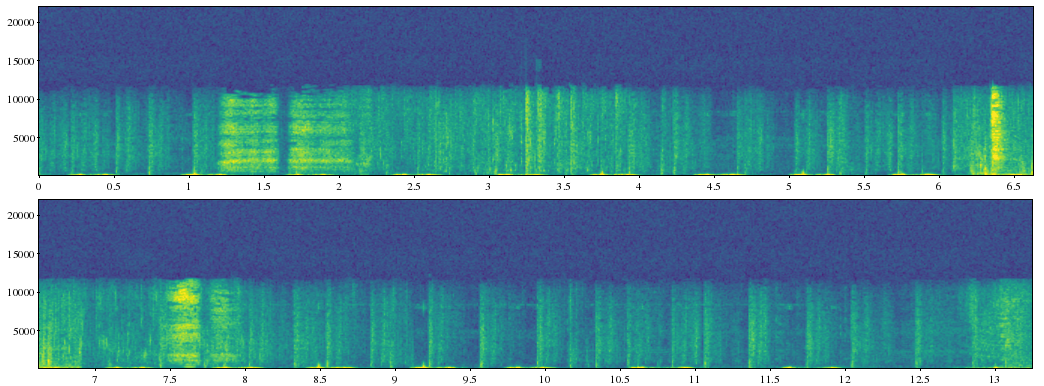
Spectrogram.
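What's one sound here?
Heavy footsteps thud in a quick, steady rhythm.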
